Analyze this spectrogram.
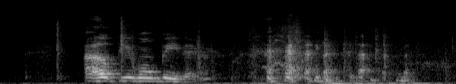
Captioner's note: laughs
